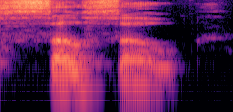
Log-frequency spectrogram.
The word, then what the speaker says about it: Soso: I was actually born and spent my first 18 years in a town called Soso, Mississippi. – And that's spelled S-O-S-O, if I'm not mistaken. – That is correct. – S-O-S-O. Oh, Soso.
